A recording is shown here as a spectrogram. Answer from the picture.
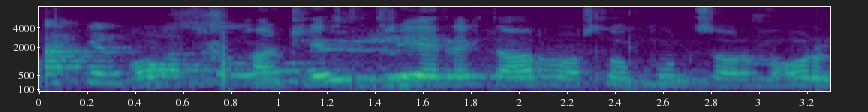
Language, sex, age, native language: Icelandic, male, 18-19, Icelandic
